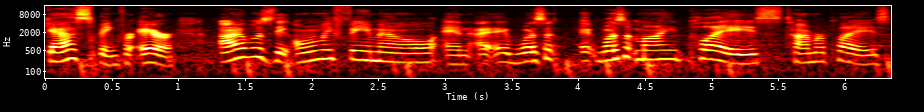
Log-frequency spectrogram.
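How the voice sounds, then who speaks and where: A woman with an American accent, fairly high in pitch, fairly slow, with ordinary pitch variation and noticeable background noise. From Texas. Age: 60s. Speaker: activist livestreamer. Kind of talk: casual chat. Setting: outdoors. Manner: halting.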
